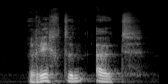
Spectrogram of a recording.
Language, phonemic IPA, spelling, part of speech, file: Dutch, /ˈrɪxtə(n) ˈœyt/, richtten uit, verb, Nl-richtten uit.ogg
- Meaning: inflection of uitrichten: 1. plural past indicative 2. plural past subjunctive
